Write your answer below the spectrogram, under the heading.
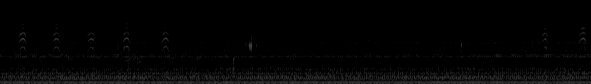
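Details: African wattled lapwing in East Africa around 6:10 pm on a cloudy evening, 3 September 2020, at a flood-prone wetland with Egyptian geese nearby: a quick series of about six sharp, high, ringing notes, then a couple more after a pause, over low wind rumble.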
